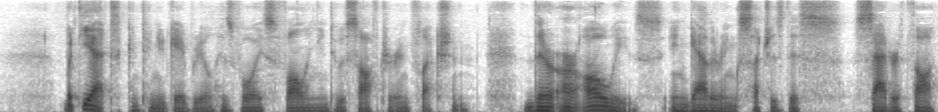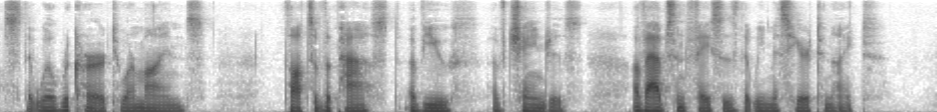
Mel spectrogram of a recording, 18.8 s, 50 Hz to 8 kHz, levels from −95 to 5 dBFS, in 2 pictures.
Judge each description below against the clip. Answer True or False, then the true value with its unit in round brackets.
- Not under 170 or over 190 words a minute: False (140 wpm)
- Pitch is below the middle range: True (85 Hz)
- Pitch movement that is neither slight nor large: False (1.8 semitones)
